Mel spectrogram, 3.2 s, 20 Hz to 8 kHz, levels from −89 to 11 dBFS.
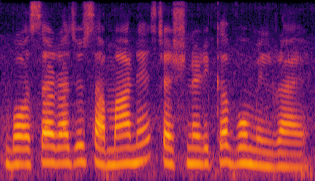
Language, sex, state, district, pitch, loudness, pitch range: Hindi, female, Punjab, Pathankot, 220 Hz, -14 LUFS, 210-230 Hz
